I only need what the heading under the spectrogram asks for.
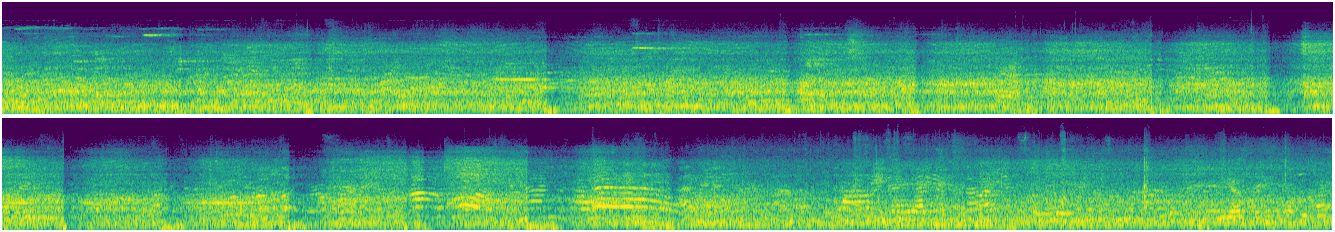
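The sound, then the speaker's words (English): Steady, dense rumble of road traffic with cars and trucks passing continuously, heard from a public library's window, loud, with indistinct voices murmuring through the noise. “And coming from the public library's window, there's also sounds of traffic and trucks and cars.”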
